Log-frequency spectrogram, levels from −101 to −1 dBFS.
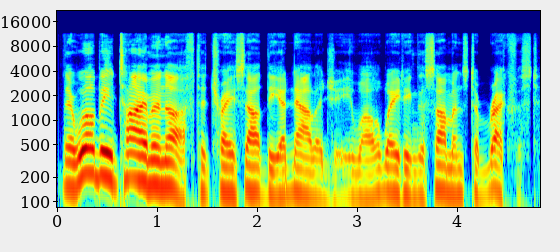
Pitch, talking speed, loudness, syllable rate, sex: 135 Hz, 200 wpm, -17 LUFS, 5.5 syllables/s, male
